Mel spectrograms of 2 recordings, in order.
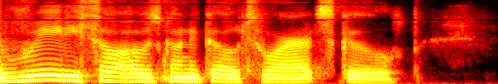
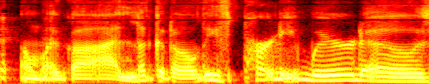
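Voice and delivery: silly, put-on LA valley girl voice. Speaker recalling acting on a track, la valley girl voice. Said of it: "pretend to be like a valley girl from LA".

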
